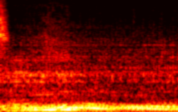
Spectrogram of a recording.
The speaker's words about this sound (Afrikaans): En ek hoef nie so te skree teen die boot se engines as ek met jou wil praat nie.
